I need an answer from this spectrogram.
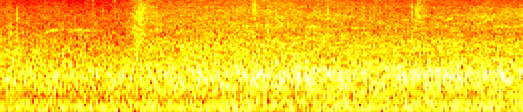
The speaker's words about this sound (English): Like, I live over here. Look at how many cars. Look at how many cars are like passing along. It's nearly impossible.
